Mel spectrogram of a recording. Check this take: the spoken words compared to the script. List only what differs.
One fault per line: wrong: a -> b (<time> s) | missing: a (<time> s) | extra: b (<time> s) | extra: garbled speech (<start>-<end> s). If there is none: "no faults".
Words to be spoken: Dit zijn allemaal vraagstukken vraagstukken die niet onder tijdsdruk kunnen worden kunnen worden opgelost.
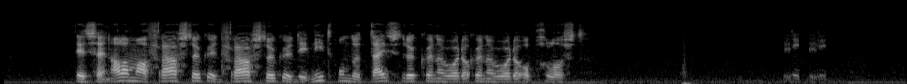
no faults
